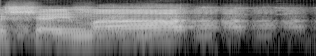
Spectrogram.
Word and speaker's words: شیماء: ہے، بہتر ہے، لیکن یہ نام ہے شیماء، شین پر زبر، آخر میں حمزہ۔ شیما جو ہے اس کا تلفظ پرونانسیشن غلط ہے، اس کا پرونانسیشن شیما غلط ہے، شیما ہے اصل میں لفظ۔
